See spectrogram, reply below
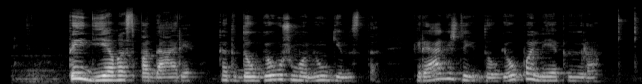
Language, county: Lithuanian, Kaunas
